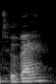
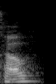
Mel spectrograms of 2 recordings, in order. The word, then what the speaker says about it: Tove: wait a second she said tve low so I've been saying it wrong this whole time tuve not Tove okay sorry T go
